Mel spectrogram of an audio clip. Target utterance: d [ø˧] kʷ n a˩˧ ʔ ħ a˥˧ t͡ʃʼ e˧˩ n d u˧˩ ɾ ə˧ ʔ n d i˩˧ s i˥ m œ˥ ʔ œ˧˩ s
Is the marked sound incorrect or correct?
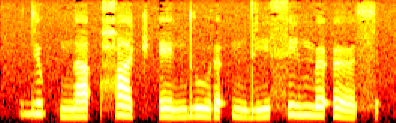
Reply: incorrect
